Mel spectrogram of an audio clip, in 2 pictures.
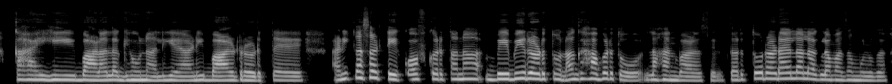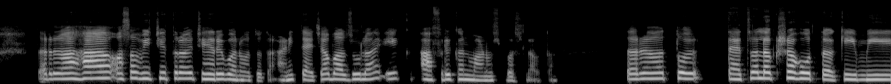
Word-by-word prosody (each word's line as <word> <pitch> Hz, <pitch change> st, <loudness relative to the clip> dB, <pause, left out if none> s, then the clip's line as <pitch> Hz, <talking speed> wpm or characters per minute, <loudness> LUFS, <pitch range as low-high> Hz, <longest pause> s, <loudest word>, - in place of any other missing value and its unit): "काय 225 Hz, -1 st, 0 dB
ही 210 Hz, 0 st, +2 dB
बाळाला 200 Hz, 0 st, +3 dB
घेऊन 200 Hz, +1 st, +2 dB
आलीये 195 Hz, +1 st, -1 dB
आणि 185 Hz, +2 st, -1 dB
बाळ 195 Hz, 0 st, +3 dB
रडतंय" 190 Hz, 0 st, -2 dB, 0.3 s
आणि 230 Hz, +5 st, -1 dB
कसं 305 Hz, +1 st, +3 dB
टेक 230 Hz, -2 st, +1 dB
ऑफ 240 Hz, 0 st, -1 dB
करताना 245 Hz, +1 st, -1 dB, 0.2 s
बेबी 250 Hz, +2 st, +4 dB
रडतो 250 Hz, -2 st, +3 dB
ना, 220 Hz, +2 st, -1 dB
घाबरतो 255 Hz, -5 st, 0 dB, 0.2 s
लहान 215 Hz, -1 st, -1 dB
बाळ 185 Hz, -2 st, -3 dB
असेल 185 Hz, +1 st, -11 dB
तर, 205 Hz, +1 st, -4 dB
तो 275 Hz, 0 st, +1 dB
रडायला 270 Hz, +1 st, +2 dB
लागला 230 Hz, -4 st, -1 dB
माझा 205 Hz, -1 st, -4 dB
मुलगा. 185 Hz, -2 st, -4 dB, 0.5 s
तर 245 Hz, +1 st, -3 dB, 0.3 s
हा 280 Hz, 0 st, +8 dB, 0.3 s
असं 285 Hz, +3 st, -1 dB
विचित्र 270 Hz, +1 st, 0 dB
चेहरे 245 Hz, 0 st, +2 dB
बनवत 200 Hz, -4 st, -4 dB
होता 165 Hz, -, -13 dB
आणि 210 Hz, +2 st, -1 dB
त्याच्या 215 Hz, +3 st, -2 dB
बाजूला 240 Hz, 0 st, 0 dB
एक 260 Hz, -1 st, -7 dB, 0.2 s
आफ्रिकन 230 Hz, +2 st, -2 dB
माणूस 195 Hz, -2 st, -3 dB
बसला 185 Hz, -3 st, -12 dB
होता. 210 Hz, -, -23 dB, 0.7 s
तर 245 Hz, +1 st, +1 dB
अ, 265 Hz, +1 st, +2 dB
तो 265 Hz, -2 st, +3 dB, 0.3 s
त्याचं 240 Hz, +3 st, +1 dB
लक्ष 280 Hz, +1 st, +2 dB
होतं, 265 Hz, -6 st, +3 dB
की 230 Hz, 0 st, +1 dB
मी 220 Hz, 0 st, +1 dB
230 Hz, 165 wpm, -22 LUFS, 200-255 Hz, 0.7 s, हा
